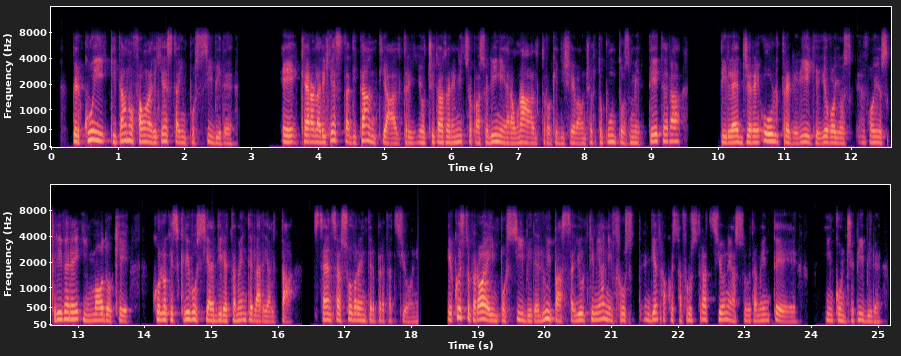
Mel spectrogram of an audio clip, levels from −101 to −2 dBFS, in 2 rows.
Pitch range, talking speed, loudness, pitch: 145-170 Hz, 160 wpm, -28 LUFS, 155 Hz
